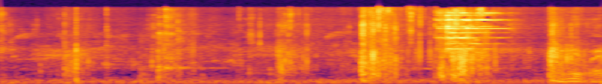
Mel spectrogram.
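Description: Footsteps on a dirt road, with two louder knocks a little after halfway and a short high ringing tone about three seconds in.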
